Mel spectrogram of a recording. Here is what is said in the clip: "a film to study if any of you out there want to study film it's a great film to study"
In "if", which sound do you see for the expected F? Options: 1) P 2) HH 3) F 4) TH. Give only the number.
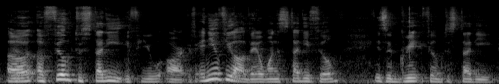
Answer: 3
